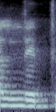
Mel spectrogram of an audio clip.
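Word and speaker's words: Lydd: In Arabic, we should pronounce it. Yeah, Lid. I think in Hebrew it's Lod.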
